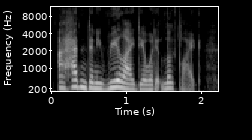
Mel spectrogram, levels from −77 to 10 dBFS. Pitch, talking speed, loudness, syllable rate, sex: 215 Hz, 240 wpm, -17 LUFS, 6.4 syllables/s, female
